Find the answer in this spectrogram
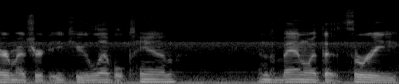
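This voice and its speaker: Audible room echo surrounds a man's fairly low voice as it moves through very wide pitch swings. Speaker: amateur radio operator. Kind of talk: tutorial. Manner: casual, with many fillers.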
